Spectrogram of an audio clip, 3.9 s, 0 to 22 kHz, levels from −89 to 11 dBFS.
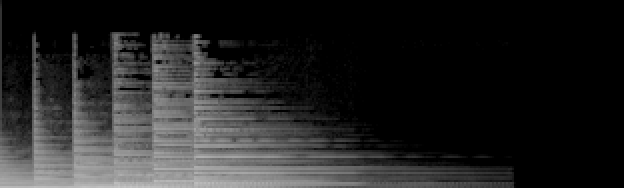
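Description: Nothing stood out on listening to the clip.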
